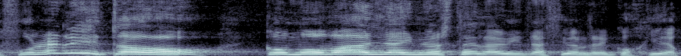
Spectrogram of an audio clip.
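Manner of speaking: an escalated shout, the anger nearly at its peak; mock furious yell. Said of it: "cuidado, cinco".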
